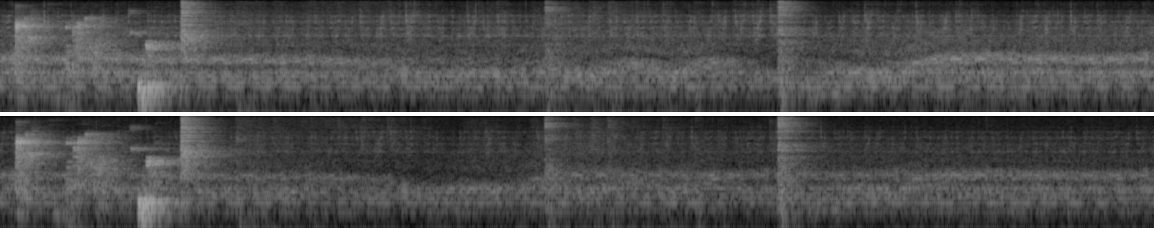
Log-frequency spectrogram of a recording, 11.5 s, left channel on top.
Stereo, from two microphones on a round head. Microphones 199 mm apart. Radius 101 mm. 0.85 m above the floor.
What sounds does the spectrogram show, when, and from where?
0.1 s a gasp: 70° left (ahead or behind), 0.9 m
1.8 s a pop: 25° right (ahead or behind), 1.4 m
